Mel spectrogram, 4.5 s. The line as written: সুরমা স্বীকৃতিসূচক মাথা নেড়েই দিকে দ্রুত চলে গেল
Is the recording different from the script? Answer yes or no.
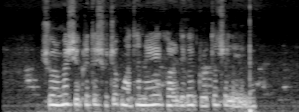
yes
